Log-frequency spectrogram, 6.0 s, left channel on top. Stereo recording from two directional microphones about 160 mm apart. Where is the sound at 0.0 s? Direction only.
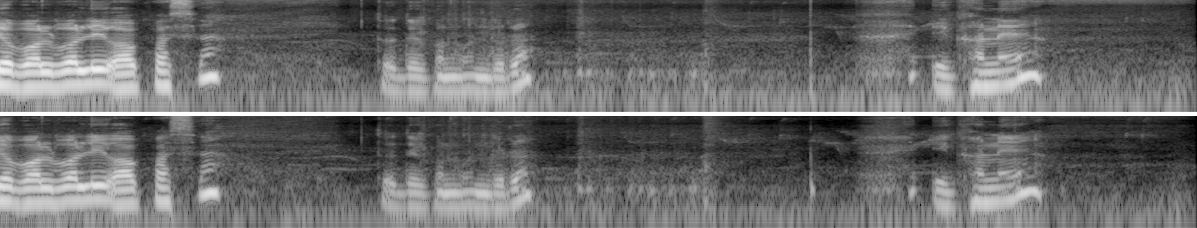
5° right (ahead or behind).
